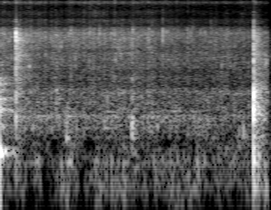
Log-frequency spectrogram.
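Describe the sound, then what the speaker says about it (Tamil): Shallots and garlic sautéing in a pan for a Tamil kara kuzhambu, a soft steady sizzle broken by a few sharp scraping clinks of a stirring spoon near the start and end. "கிண்டி கொடுத்து நம்ம சின்ன வெங்காயமும் பூண்டும் நல்லா வதக்கிக்கோங்க"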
